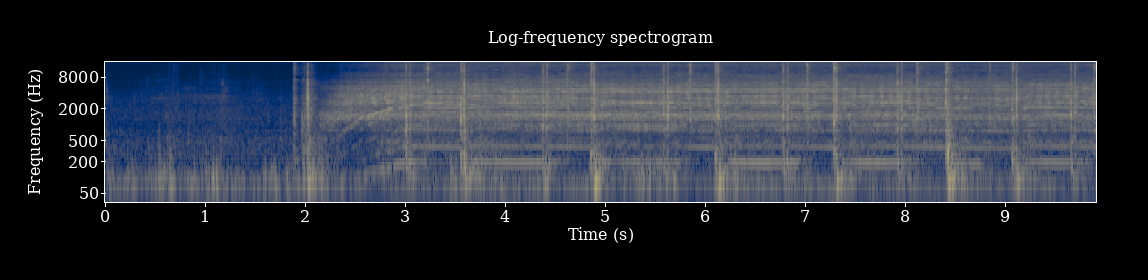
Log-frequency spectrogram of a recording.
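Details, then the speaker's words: DeWalt nailer: motor spins up, then each trigger pull gives a sharp click about once a second with no firing; worn return springs, with the pin or axis generally worn. "click click click so that's just a normal click click click you'll hear it all the time if you're used to dealt guns that's either the pin or the axis worn out generally that's what it is"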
